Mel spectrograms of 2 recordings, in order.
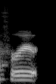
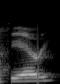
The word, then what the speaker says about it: Fieri: I mean, And the guy Ferrari, however you say his name, the guy Guy Ferrari. Fieri.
